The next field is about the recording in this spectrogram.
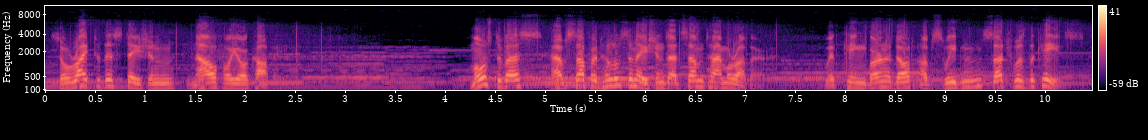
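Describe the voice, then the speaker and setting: American vintage radio announcer, muffled recording. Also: male voice, fairly high pitch. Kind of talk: 1930s-40s radio scripted announcing and sponsor pitch. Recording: dull old radio broadcast, music behind.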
